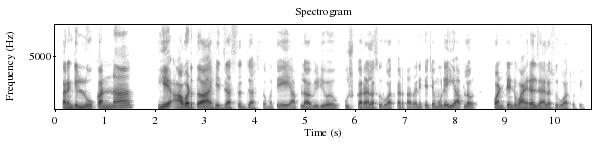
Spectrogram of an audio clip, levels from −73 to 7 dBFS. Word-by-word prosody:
कारण 125 Hz, +2 st, +3 dB
की 140 Hz, 0 st, +2 dB
लोकांना 140 Hz, +9 st, +2 dB, 0.8 s
हे 150 Hz, +4 st, +6 dB
आवडतं 150 Hz, +3 st, +5 dB
आहे 135 Hz, -2 st, +5 dB
जास्तीत 115 Hz, +1 st, -3 dB
जास्त 100 Hz, -1 st, -8 dB
मग 100 Hz, +1 st, -15 dB
ते 135 Hz, +3 st, -3 dB
आपला 125 Hz, -2 st, -2 dB
व्हिडिओ 115 Hz, +1 st, -4 dB, 0.2 s
पुश 120 Hz, -2 st, -10 dB
करायला 120 Hz, 0 st, 0 dB
सुरुवात 110 Hz, -2 st, -6 dB
करतात 125 Hz, +7 st, -6 dB
आणि 150 Hz, -, -9 dB
त्याच्यामुळेही 140 Hz, +5 st, -4 dB
आपलं 150 Hz, -1 st, -2 dB, 0.4 s
कंटेंट 130 Hz, +3 st, 0 dB
व्हायरल 120 Hz, 0 st, +2 dB
जायला 115 Hz, 0 st, -1 dB
सुरुवात 105 Hz, -3 st, -7 dB
होते. -, -, -21 dB
125 Hz, 135 wpm, -22 LUFS, 115-140 Hz, 0.8 s, हे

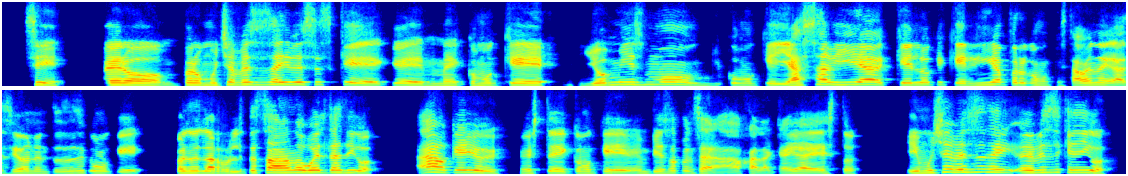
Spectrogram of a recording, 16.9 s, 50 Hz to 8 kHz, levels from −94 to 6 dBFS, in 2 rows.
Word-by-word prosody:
Sí, 200 Hz, -7 st, -1 dB, 0.3 s
pero 185 Hz, -7 st, +5 dB
pero, 200 Hz, -1 st, +3 dB
muchas 190 Hz, +4 st, -3 dB
veces 220 Hz, +1 st, -2 dB
hay 230 Hz, -1 st, +4 dB
veces, 230 Hz, +2 st, -3 dB
que 165 Hz, -9 st, +1 dB
que 170 Hz, -4 st, 0 dB
me 160 Hz, +2 st, -6 dB
como 180 Hz, +2 st, -8 dB
que, 170 Hz, -2 st, +4 dB, 0.2 s
yo 170 Hz, +7 st, -1 dB
mismo, 230 Hz, -4 st, -5 dB
como 180 Hz, -1 st, -10 dB
que 160 Hz, -3 st, 0 dB
ya 170 Hz, +4 st, +7 dB
sabía, 235 Hz, -1 st, +4 dB
qué 195 Hz, -, +3 dB
es -, -, -2 dB
lo 215 Hz, +1 st, -4 dB
que 225 Hz, -, -9 dB
quería, 195 Hz, +5 st, 0 dB
pero, 205 Hz, -2 st, -2 dB
como 185 Hz, -2 st, -9 dB
que -, -, -29 dB
estaba 155 Hz, +6 st, +1 dB
en 200 Hz, -, -4 dB
negación. 180 Hz, -1 st, 0 dB
Entonces, 175 Hz, +4 st, -10 dB
como 195 Hz, -2 st, -8 dB
que, 430 Hz, -, -3 dB, 0.2 s
cuando 190 Hz, +1 st, 0 dB
la 185 Hz, -1 st, +6 dB
ruleta 165 Hz, +3 st, -5 dB
estaba 220 Hz, +1 st, +7 dB
dando 225 Hz, +1 st, +4 dB
vueltas, 225 Hz, 0 st, +2 dB
digo: 220 Hz, -3 st, -3 dB, 0.3 s
"Ah, 260 Hz, 0 st, +6 dB
okey, 235 Hz, -1 st, +2 dB
o -, -, +3 dB, 0.3 s
este, 170 Hz, +1 st, -2 dB
como 175 Hz, -1 st, -8 dB
que 150 Hz, -4 st, 0 dB
empiezo 165 Hz, +5 st, -5 dB
a -, -, -10 dB
pensar, 190 Hz, -3 st, -2 dB
ah, -, -, -4 dB
ojalá 140 Hz, 0 st, -4 dB
caiga 155 Hz, +2 st, 0 dB
esto". 155 Hz, +1 st, -4 dB, 0.4 s
Y 180 Hz, -, -1 dB
muchas 220 Hz, +8 st, -2 dB
veces, 265 Hz, +1 st, -1 dB
hay 265 Hz, -2 st, 0 dB, 0.2 s
veces 250 Hz, +3 st, -5 dB
que 255 Hz, -1 st, -3 dB
digo: 240 Hz, -2 st, -1 dB
195 Hz, 210 wpm, -24 LUFS, 170-225 Hz, 0.4 s, ya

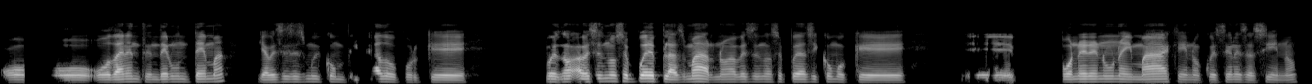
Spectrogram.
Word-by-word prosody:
o 110 Hz, +1 st, 0 dB, 0.3 s
o 105 Hz, 0 st, +1 dB
o 115 Hz, 0 st, +1 dB
dar 120 Hz, +1 st, +6 dB
a -, -, +2 dB
entender 120 Hz, -1 st, -2 dB
un 125 Hz, -1 st, -7 dB
tema 135 Hz, +5 st, 0 dB, 0.3 s
y -, -, -5 dB
a 110 Hz, -, +3 dB
veces 120 Hz, +3 st, -3 dB
es 125 Hz, 0 st, -8 dB
muy 130 Hz, -1 st, -8 dB
complicado 120 Hz, 0 st, -3 dB
porque, 105 Hz, -1 st, -2 dB, 0.7 s
pues, 130 Hz, -2 st, +2 dB
no, 130 Hz, -, +4 dB
a 135 Hz, -, +4 dB
veces 130 Hz, +2 st, +2 dB
no 145 Hz, 0 st, +1 dB
se 145 Hz, -1 st, +1 dB
puede 140 Hz, +2 st, +7 dB
plasmar, 120 Hz, +2 st, +4 dB
¿no? 120 Hz, 0 st, -3 dB
A 120 Hz, -, -1 dB
veces 125 Hz, 0 st, -6 dB
no 125 Hz, 0 st, -6 dB
se 130 Hz, +2 st, -9 dB
puede 125 Hz, 0 st, +1 dB
así 125 Hz, +1 st, -7 dB
como 120 Hz, -3 st, -6 dB
que, 105 Hz, -2 st, 0 dB, 0.5 s
eh, 110 Hz, 0 st, -5 dB, 0.4 s
poner 125 Hz, +1 st, +3 dB
en 130 Hz, 0 st, +2 dB
una 130 Hz, -1 st, 0 dB
imagen 120 Hz, -1 st, +2 dB
o 105 Hz, -, -7 dB
cuestiones 115 Hz, 0 st, -6 dB
así, 105 Hz, +1 st, -6 dB
¿no? 105 Hz, +2 st, -9 dB
120 Hz, 185 wpm, -24 LUFS, 110-125 Hz, 0.7 s, puede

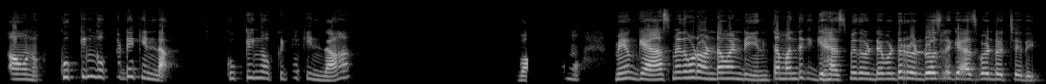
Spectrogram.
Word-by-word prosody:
అవును. 245 Hz, 0 st, +1 dB, 0.3 s
కుకింగ్ 345 Hz, +2 st, -4 dB
ఒక్కటే 345 Hz, +2 st, -5 dB
కింద. 260 Hz, -6 st, +1 dB, 0.7 s
కుకింగ్ 295 Hz, +2 st, -6 dB
ఒక్కటే 275 Hz, +2 st, -14 dB
కింద. 225 Hz, -7 st, -8 dB, 2.0 s
వామ్మో! 245 Hz, +6 st, -7 dB, 0.4 s
మేము 285 Hz, +3 st, +3 dB
గ్యాస్ 230 Hz, 0 st, +6 dB
మీద 290 Hz, +1 st, +2 dB
కూడా 315 Hz, -1 st, +5 dB
వండం 270 Hz, +1 st, +2 dB
అండి. 255 Hz, -3 st, -2 dB
ఇంతమందికి 260 Hz, +5 st, -1 dB
గ్యాస్ 225 Hz, -1 st, +3 dB
మీద 275 Hz, 0 st, -1 dB
వండమంటే 260 Hz, +3 st, 0 dB
2 260 Hz, -1 st, +1 dB
రోజులే 275 Hz, +1 st, +1 dB
గ్యాస్ 245 Hz, -2 st, +2 dB
బండొచ్చేది. 235 Hz, -5 st, -2 dB
260 Hz, 125 wpm, -24 LUFS, 240-290 Hz, 2.0 s, గ్యాస్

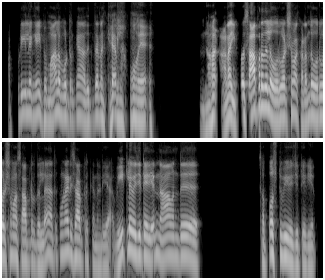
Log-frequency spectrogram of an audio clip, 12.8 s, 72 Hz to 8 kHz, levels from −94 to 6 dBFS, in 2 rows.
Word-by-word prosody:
அப்டி 140 Hz, -, -10 dB
இல்லங்க, 165 Hz, -2 st, -3 dB
இப்ப 135 Hz, -1 st, -7 dB
மாலை 175 Hz, +4 st, +2 dB
போட்ருக்கேன். 150 Hz, 0 st, -4 dB
அதுக்கு 125 Hz, 0 st, -5 dB
தான் 155 Hz, -, -1 dB
நான் 125 Hz, -, -7 dB
கேரளா 140 Hz, -6 st, 0 dB, 0.2 s
போவேன். 135 Hz, -2 st, 0 dB, 1.2 s
நான் 155 Hz, +7 st, +3 dB
ஆனா, 155 Hz, -, +6 dB
இப்ப 160 Hz, +8 st, 0 dB
சாப்ட்றது 210 Hz, +5 st, +9 dB
இல்ல. 185 Hz, -, +6 dB
1 130 Hz, -, 0 dB
வருஷமா, 165 Hz, +4 st, 0 dB
கடந்த 125 Hz, +6 st, -1 dB
1 150 Hz, -, -3 dB
வருஷமா 150 Hz, +2 st, -2 dB
சாப்ட்றது 125 Hz, -3 st, -4 dB
இல்ல. 130 Hz, +4 st, -4 dB
அதுக்கு 150 Hz, +2 st, -12 dB
முன்னாடி 175 Hz, -3 st, -2 dB
சாப்பிட்ருக்கேன் 125 Hz, -6 st, -4 dB
நெறயா. 110 Hz, +1 st, -8 dB, 0.2 s
வீட்ல 175 Hz, +7 st, +1 dB
வெஜிடேரியன். 155 Hz, -1 st, 0 dB
நான் 150 Hz, +2 st, 0 dB
வந்து 150 Hz, +1 st, -2 dB, 1.5 s
சப்போஸ் 125 Hz, +8 st, -1 dB
டூ 160 Hz, -, -3 dB
பி 150 Hz, -, +3 dB
வெஜிடேரியன். 110 Hz, -2 st, -6 dB
145 Hz, 160 wpm, -25 LUFS, 125-160 Hz, 1.5 s, சாப்ட்றது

